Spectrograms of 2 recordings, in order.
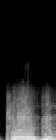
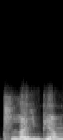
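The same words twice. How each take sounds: First: The first vowel has a Hindi-style quality. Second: The first vowel has a Sanskrit-style quality. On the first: The speaker calls it wrong. "which would be the Hindi way" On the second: The speaker calls it right. "which is the, the Sanskrit way"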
